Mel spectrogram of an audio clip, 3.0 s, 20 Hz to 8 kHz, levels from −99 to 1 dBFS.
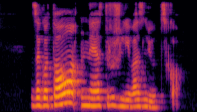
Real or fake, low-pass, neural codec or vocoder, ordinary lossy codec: real; 7.2 kHz; none; none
